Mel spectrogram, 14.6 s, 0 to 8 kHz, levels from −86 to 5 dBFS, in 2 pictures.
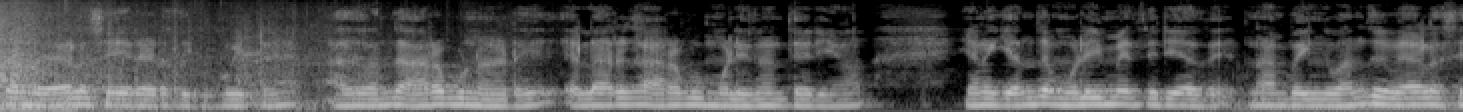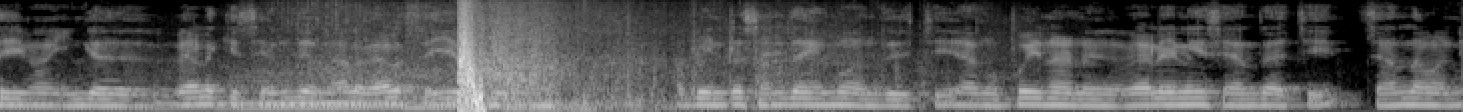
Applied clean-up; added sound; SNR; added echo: none; Car; 0 dB; none.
